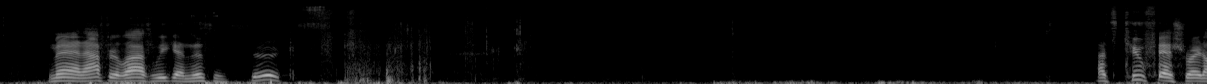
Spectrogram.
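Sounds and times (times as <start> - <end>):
wind rumble on microphone: 0.2 - 4.0, 7.1 - 10.4
rustling and crunching in snow: 3.0 - 6.5.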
